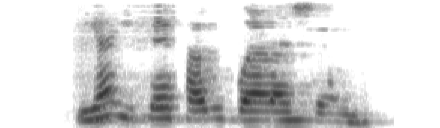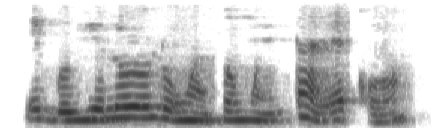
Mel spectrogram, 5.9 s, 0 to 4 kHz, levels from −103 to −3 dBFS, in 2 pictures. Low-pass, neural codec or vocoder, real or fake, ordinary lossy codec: 3.6 kHz; none; real; AAC, 16 kbps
